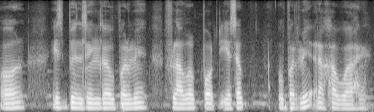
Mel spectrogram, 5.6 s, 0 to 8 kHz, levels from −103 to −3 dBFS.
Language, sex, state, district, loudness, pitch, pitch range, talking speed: Hindi, male, Arunachal Pradesh, Papum Pare, -14 LUFS, 125 Hz, 120-135 Hz, 160 wpm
